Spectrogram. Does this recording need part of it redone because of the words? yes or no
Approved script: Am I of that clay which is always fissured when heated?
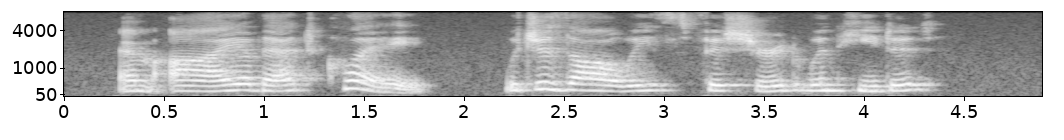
no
